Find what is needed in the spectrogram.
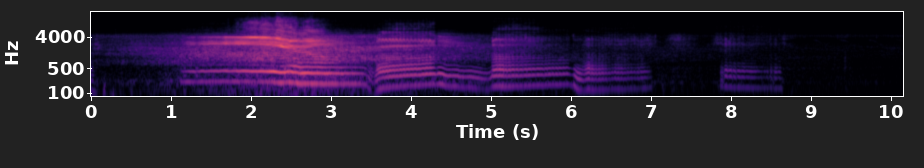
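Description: A truck passes close by: its tyre and engine noise swells to its loudest about two and a half seconds in, then fades. Then a boy imitates car engine noises with his voice, four drawn-out "vroom" sounds, the last just before the end.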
